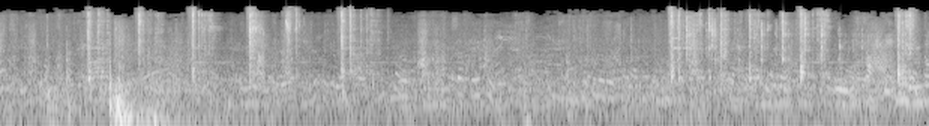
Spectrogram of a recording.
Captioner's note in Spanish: suena un cañonazo, chocan las espadas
